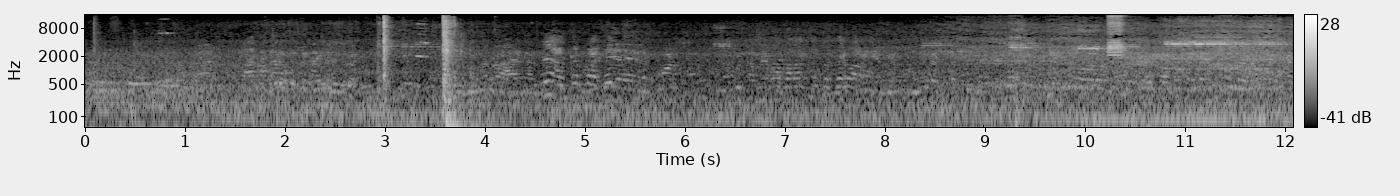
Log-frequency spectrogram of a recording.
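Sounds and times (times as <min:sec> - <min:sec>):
people's voices: 0:00.0 - 0:12.0
street traffic: 0:00.0 - 0:12.0.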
